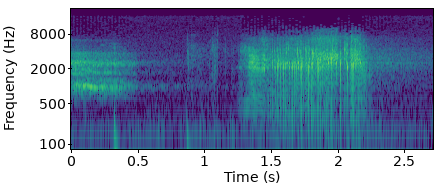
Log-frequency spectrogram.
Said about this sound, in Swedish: Kapten satte sig rakt på en pruttkudde som Abdalla hade lagt dit strax innan han for iväg tillbaka hem till Kemed och sin far emiren.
